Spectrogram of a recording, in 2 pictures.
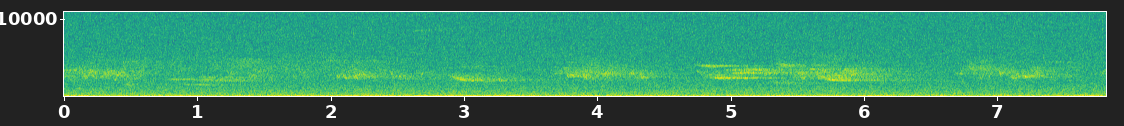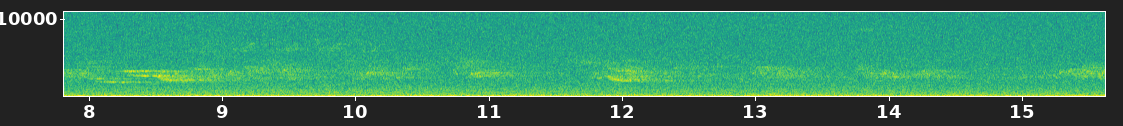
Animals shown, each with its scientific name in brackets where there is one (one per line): Black-and-white Warbler (Mniotilta varia)
Red-eyed Vireo (Vireo olivaceus)
Wood Thrush (Hylocichla mustelina)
